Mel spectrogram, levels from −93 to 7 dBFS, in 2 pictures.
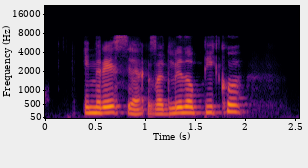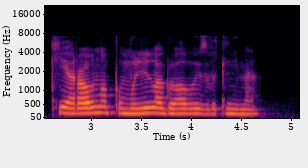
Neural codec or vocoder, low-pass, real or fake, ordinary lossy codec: codec, 16 kHz, 4 kbps, X-Codec, HuBERT features, trained on general audio; 7.2 kHz; fake; none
